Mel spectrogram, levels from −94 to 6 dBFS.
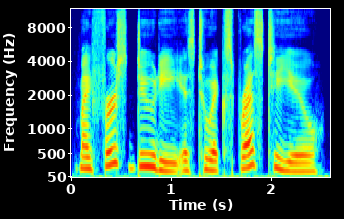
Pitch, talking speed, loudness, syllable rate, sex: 200 Hz, 185 wpm, -16 LUFS, 4.0 syllables/s, female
